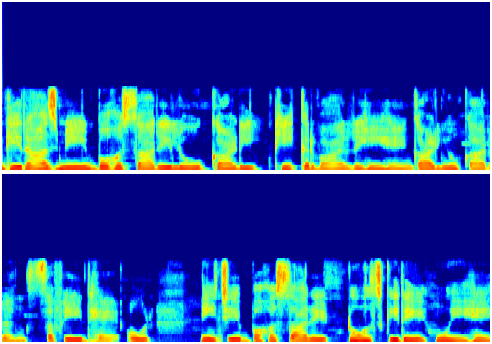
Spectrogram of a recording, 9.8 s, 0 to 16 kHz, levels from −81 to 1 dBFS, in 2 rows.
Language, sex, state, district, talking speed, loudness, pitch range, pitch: Hindi, female, Uttar Pradesh, Etah, 140 wpm, -16 LUFS, 185-215 Hz, 195 Hz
